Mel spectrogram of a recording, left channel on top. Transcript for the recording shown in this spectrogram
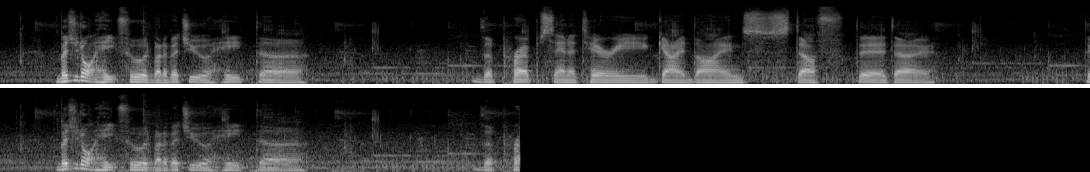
I bet you don't hate food, but I bet you hate the prep sanitary guidelines stuff that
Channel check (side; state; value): right; drops out; at 5.2 s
